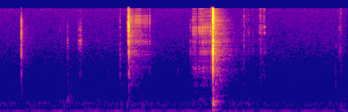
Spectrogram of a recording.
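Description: A plastic pry tool clicks against a phone's frame.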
